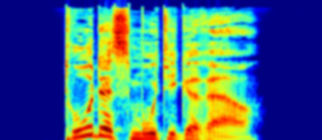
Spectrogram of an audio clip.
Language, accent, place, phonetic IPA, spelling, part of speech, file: German, Germany, Berlin, [ˈtoːdəsˌmuːtɪɡəʁɐ], todesmutigerer, adjective, De-todesmutigerer.ogg
- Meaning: inflection of todesmutig: 1. strong/mixed nominative masculine singular comparative degree 2. strong genitive/dative feminine singular comparative degree 3. strong genitive plural comparative degree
